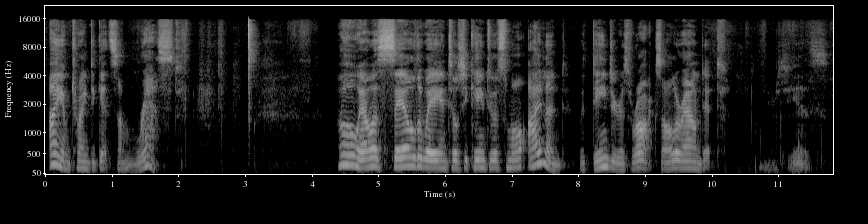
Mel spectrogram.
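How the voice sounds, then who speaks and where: This middle-aged woman has a low, creaky voice with a darkish tone. She reads a picture book to children in a small furnished room at home, breaking in with chatty explanations and small questions.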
